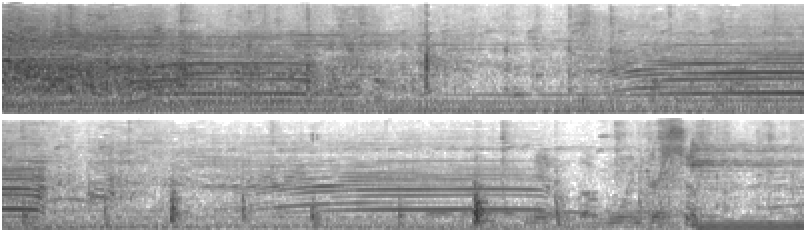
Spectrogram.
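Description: A cow moos several times in long, drawn-out lowing calls that rise and fall in pitch, over a steady low background rumble.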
